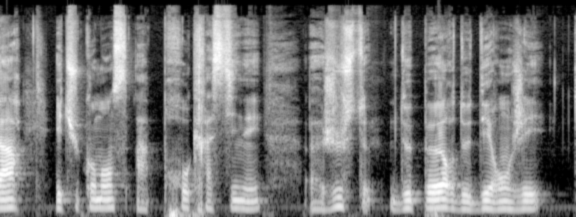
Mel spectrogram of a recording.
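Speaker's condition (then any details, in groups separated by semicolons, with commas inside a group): No condition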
